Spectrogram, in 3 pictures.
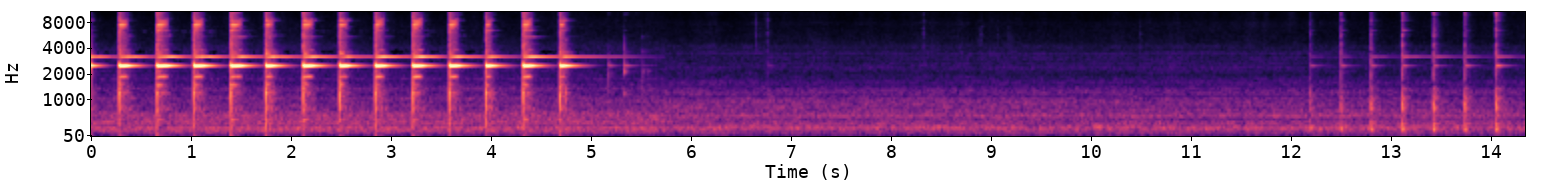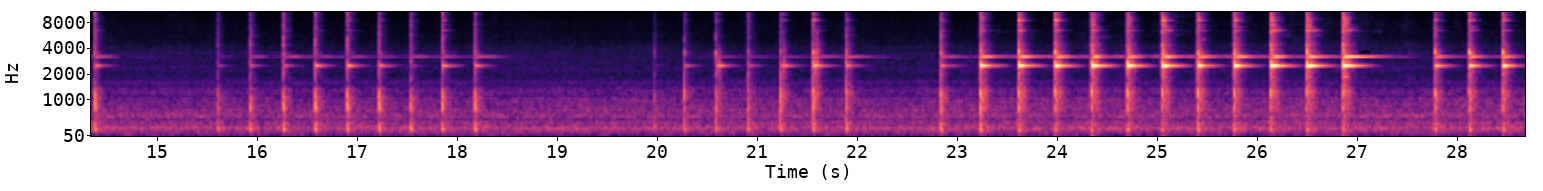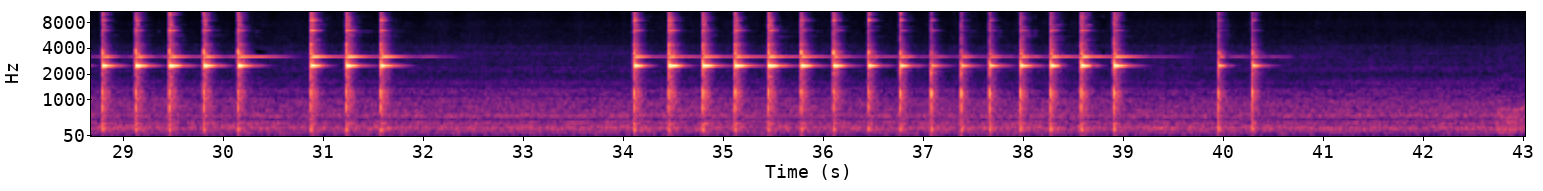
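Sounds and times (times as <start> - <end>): hammer striking steel on anvil: 0.0 - 5.6, 12.2 - 14.7, 15.6 - 18.5, 20.0 - 32.3, 34.1 - 40.8.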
